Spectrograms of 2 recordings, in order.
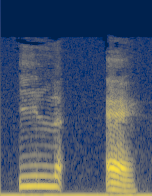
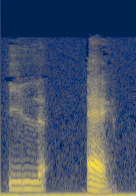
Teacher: So it's quite strange because it does sound the same as tu, okay, but then there is this final T, but you don't pronounce it.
